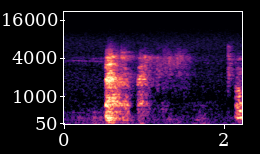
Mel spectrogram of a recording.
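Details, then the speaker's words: Post-surgical patient holding a pillow against the incision while breathing in through the nose and coughing, during taught deep breathing and coughing exercises; splinted cough. "Can you go ahead and grab your pillow and put it against your incision where you had, I know you had a surgery, and go ahead and breathe through your nose and then hold your pillow wherever you had the incision."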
